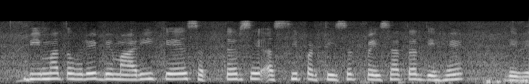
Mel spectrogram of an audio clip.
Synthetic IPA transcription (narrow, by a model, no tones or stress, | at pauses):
biːmat̪oɦɾebimaːɾikesɐt̪ːəɾseʔɐsipɾət̪iʃət̪pɛɪsat̪ɐd̪eɦe | d̪eːʋe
